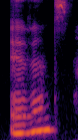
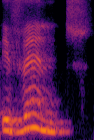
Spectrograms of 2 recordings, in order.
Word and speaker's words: event: host a big sporting event than either of those two. Very good. Suitable, não pronuncia o I, tá? Suitable. Okay. And event, a sílaba tônica é a última.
